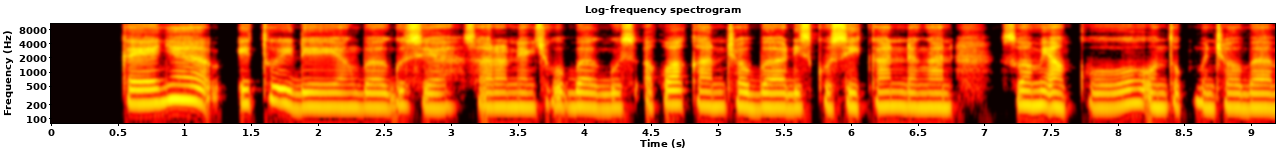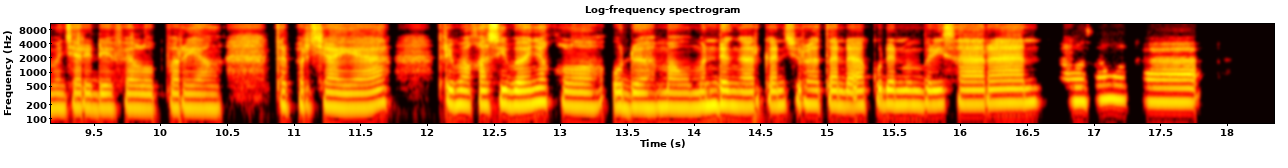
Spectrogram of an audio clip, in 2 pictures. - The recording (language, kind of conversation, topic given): Indonesian, advice, Haruskah saya membeli rumah pertama atau terus menyewa?
- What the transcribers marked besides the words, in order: in English: "developer"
